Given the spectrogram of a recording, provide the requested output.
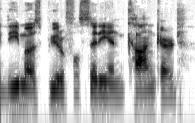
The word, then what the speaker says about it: Concord: Concord. – I was informed at the podcast taping today that is how you say it. It is not Concord. a true Englishman should say Concord.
